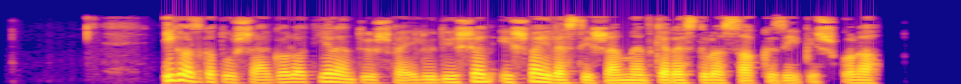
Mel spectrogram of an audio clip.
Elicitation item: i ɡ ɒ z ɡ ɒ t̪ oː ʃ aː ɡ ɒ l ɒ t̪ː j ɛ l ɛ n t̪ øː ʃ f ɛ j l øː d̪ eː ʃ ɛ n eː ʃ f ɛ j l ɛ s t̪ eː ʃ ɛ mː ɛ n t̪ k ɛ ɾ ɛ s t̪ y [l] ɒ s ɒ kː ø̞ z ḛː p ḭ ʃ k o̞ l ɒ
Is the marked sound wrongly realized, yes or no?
no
